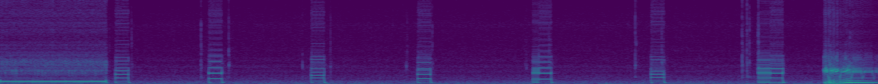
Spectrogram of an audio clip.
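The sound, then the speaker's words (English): Telephone keypad tones dial a number after a steady dial tone. A series of short, evenly spaced beeps of different pitches follows, ending with a louder, longer tone. “And now I'll go ahead and dial a known number.”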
